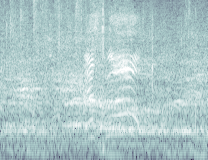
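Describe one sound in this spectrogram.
A small crowd chants in the distance outdoors.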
